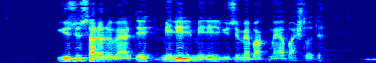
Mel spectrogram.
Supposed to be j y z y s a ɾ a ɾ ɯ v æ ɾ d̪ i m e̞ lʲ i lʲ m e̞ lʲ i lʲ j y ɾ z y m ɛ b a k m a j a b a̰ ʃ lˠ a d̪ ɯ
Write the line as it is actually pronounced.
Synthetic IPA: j y z y s a ɾ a ɾ ɯ v æ ɾ d̪ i m e̞ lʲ i lʲ m e̞ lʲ i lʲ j y z y m ɛ b a k m a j a b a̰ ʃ lˠ a d̪ ɯ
